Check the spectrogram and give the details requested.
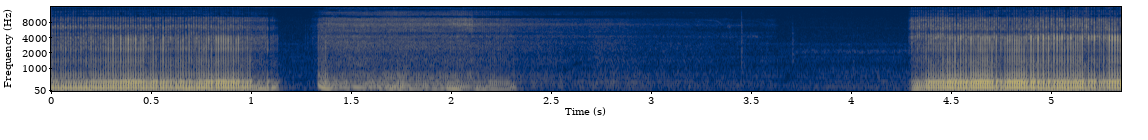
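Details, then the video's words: While sleeping, French Bulldog Gilbert gives a loud grating snore, a brief pause, a shorter rasping snort, a few quiet seconds, then another loud rattling snore. "Gilbert breaks the WORLD RECORD of SNORING for French Bulldogs"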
